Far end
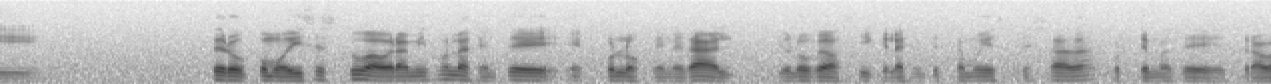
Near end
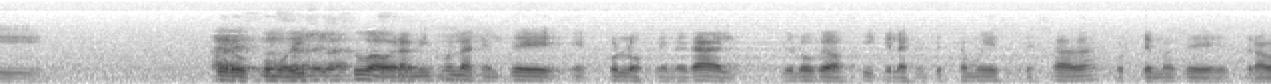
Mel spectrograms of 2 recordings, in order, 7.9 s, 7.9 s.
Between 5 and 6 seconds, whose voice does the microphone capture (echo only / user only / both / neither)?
echo only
